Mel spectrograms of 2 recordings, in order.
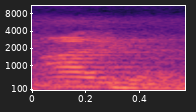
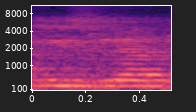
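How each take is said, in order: First: It begins with 'eye', the s silent. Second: It begins with 'is', sounding the s. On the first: The speaker calls it right. "এটা উচ্চারণ হবে আইল্যান্ড" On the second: The speaker calls it wrong. "এটা আমরা ইসল্যান্ড বলতে পারি, কিন্তু না"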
